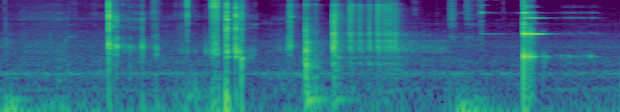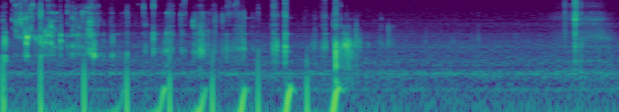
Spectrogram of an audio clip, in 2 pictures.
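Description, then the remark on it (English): A bottle of dark spring beer, brewed with Munson's chocolate cocoa powder and cocoa nibs, is opened with a few sharp clinks and knocks. The beer glugs steadily into a glass, its pitch rising as it fills, then everything goes quiet. It pours black with a tan head. No one speaks. “Let's go ahead and crack it.”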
